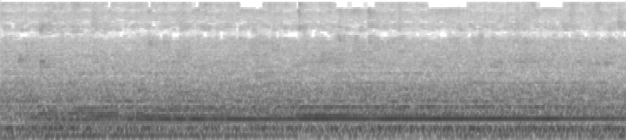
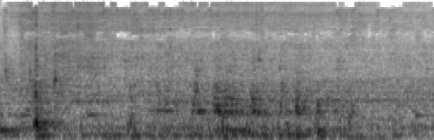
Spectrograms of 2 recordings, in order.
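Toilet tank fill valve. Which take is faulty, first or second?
first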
